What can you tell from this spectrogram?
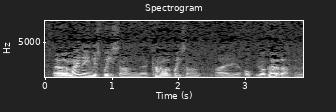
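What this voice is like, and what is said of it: Scandinavian accent. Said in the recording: “I placed you by your accent immediately. You're that new long-distance runner from Sweden ... I'm a long-distance singer from Denmark”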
